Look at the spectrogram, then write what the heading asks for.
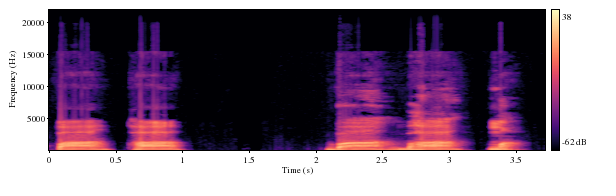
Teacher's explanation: तो ये कहां से बोल रहे हैं, ओंठ से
